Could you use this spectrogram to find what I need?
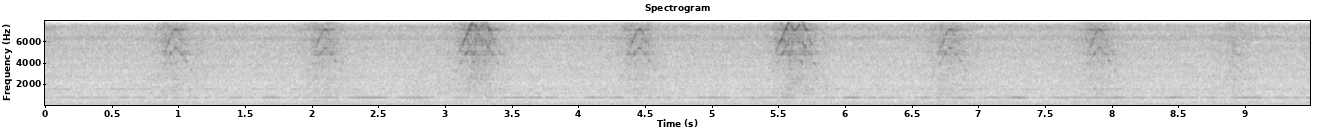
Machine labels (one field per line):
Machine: slide rail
